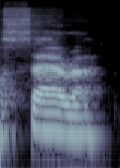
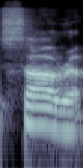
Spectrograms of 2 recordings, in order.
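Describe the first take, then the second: First: Sarah with an AIR vowel, SAIR-a. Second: Sarah with a long open AH, SAH-ra. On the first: Host offering the guest the other option, Sarah said as SAIR-a. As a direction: say Sarah to rhyme with "fairer". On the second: Host checking a guest's name, Sarah said as SAH-ra. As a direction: say Sarah with the first vowel of "father". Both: Shown as a demonstration. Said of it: "do you pronounce it Sarah or Sarah".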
